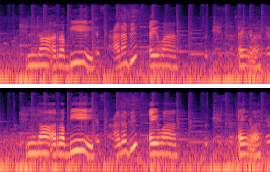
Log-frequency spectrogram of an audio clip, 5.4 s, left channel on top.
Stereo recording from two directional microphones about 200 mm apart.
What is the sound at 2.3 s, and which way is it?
Speech, 35° left (ahead or behind).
